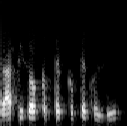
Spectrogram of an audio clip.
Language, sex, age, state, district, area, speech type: Hindi, male, 18-30, Rajasthan, Bharatpur, rural, conversation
